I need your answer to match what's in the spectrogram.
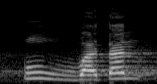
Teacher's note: جی واو پر تشدید ہے اور واو کو تھوڑا سا رک کر پڑھیں گے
